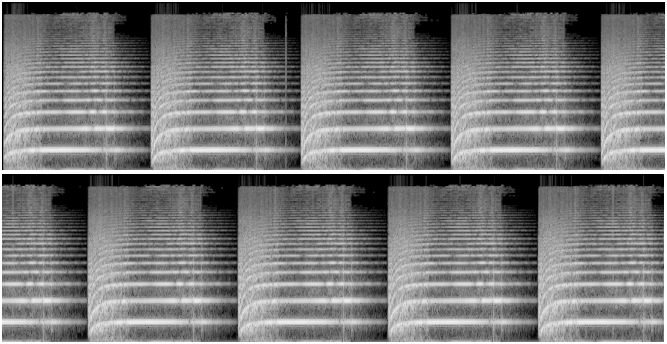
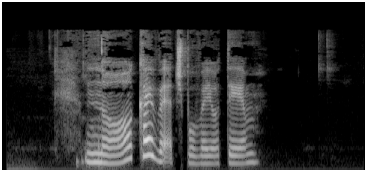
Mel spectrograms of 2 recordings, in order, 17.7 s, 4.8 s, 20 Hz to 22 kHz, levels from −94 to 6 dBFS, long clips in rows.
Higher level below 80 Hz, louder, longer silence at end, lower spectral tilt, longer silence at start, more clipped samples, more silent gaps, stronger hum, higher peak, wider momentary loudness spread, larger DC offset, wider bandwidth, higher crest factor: first, -34 dBFS vs -64 dBFS; first, -4 LUFS vs -20 LUFS; second, 0 s vs 1.45 s; about the same, -1.5 dB/octave vs -2 dB/octave; second, 0.05 s vs 0.7 s; first, 0.2% vs under 0.1%; neither; neither; about the same, 0 dBFS vs -2 dBFS; second, 7 LU vs 20 LU; neither; first, 17.5 kHz vs 11.5 kHz; second, 4 dB vs 22 dB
